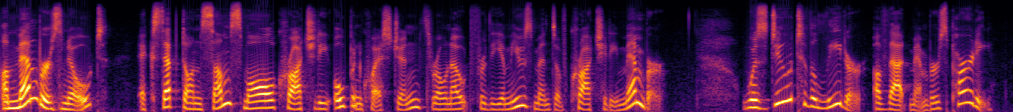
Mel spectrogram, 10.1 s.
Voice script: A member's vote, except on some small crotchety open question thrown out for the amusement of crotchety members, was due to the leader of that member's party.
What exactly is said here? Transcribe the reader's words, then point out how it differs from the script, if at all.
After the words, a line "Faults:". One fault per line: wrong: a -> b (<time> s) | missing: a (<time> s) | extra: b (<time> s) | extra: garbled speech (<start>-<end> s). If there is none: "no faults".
A member's note, except on some small crotchety open question thrown out for the amusement of crotchety member, was due to the leader of that member's party.
Faults:
wrong: vote -> note (0.6 s)
wrong: members -> member (6.2 s)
